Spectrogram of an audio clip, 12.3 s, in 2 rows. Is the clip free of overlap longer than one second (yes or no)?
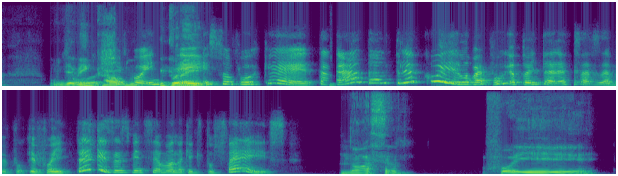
no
